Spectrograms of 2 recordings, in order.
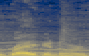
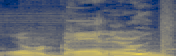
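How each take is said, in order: First: It is pronounced the American way. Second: It is pronounced the British way.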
